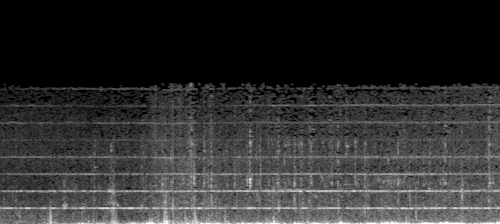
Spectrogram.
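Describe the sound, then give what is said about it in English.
Hooves of horses galloping as riders race through smoke carrying tall samurai banners: a continuous run of rapid, dull thuds, fairly loud and steady, with no talking. “Now, riders gallop through smoke bearing the tall banners of the samurai.”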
